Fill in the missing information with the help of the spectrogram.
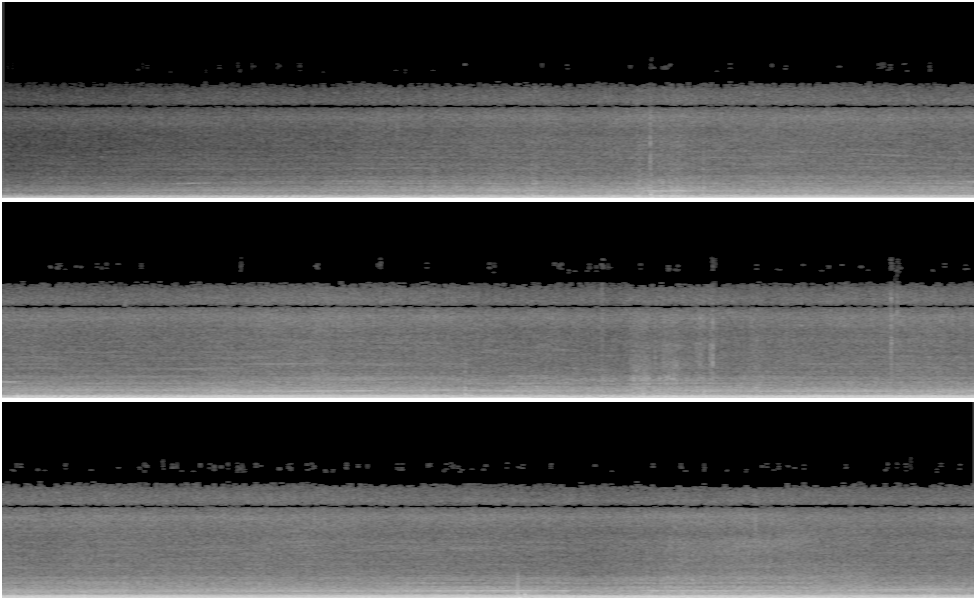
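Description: ATV engine running steadily while riding, its pitch stepping up and down a few times with the throttle, over a constant rush of wind and tyre noise.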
